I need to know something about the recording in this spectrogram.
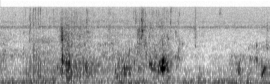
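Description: Near silence: faint outdoor hush with two brief faint sounds, one about half a second in and one just past a second.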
